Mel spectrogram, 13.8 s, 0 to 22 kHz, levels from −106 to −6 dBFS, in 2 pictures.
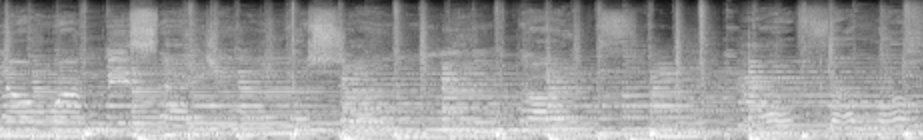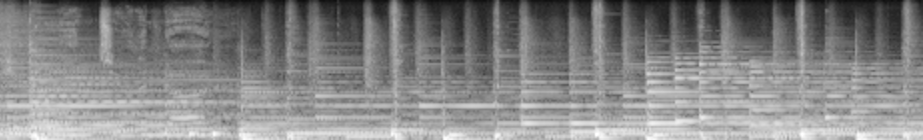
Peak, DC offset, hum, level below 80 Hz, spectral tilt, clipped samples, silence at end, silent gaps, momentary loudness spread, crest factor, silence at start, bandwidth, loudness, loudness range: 0 dBFS; under 0.1%; none; -24 dBFS; -5 dB/octave; under 0.1%; 0 s; none; 7 LU; 14 dB; 0 s; over 20 kHz; -16 LUFS; 5 LU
